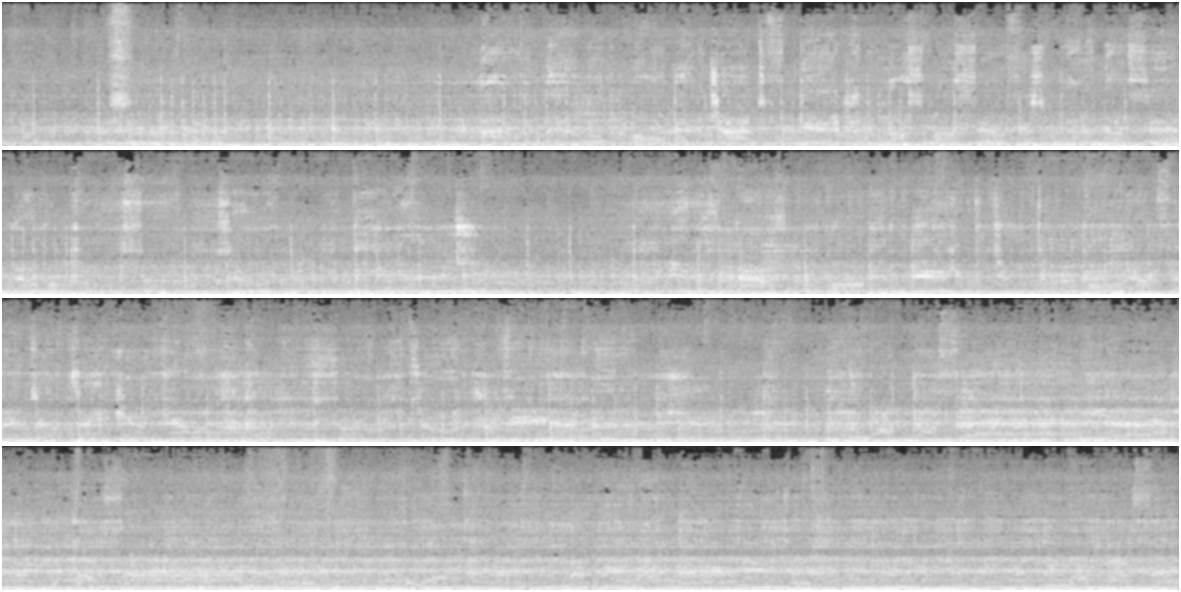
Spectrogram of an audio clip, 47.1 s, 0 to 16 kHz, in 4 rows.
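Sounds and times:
car cabin road rumble: 0:00.0 - 0:47.0
faint voices: 0:00.0 - 0:47.0
music: 0:00.0 - 0:47.0.

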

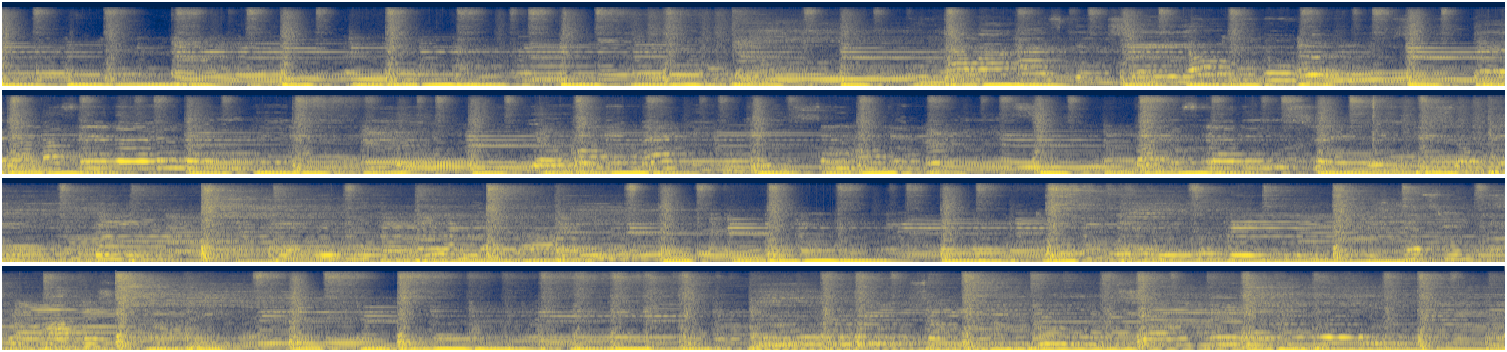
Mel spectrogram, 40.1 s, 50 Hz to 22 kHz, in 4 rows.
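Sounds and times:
bass guitar: 0:00.0 - 0:40.0
electric guitars: 0:00.0 - 0:40.0.

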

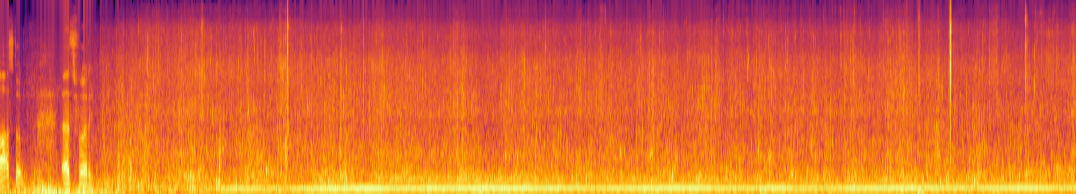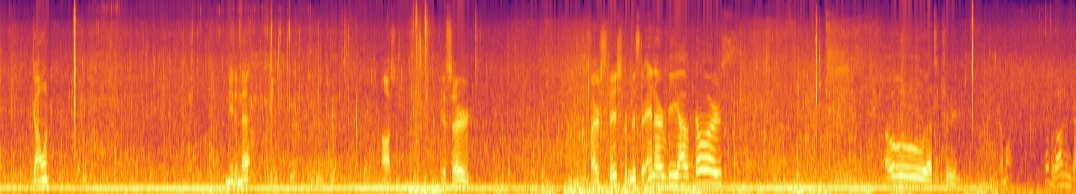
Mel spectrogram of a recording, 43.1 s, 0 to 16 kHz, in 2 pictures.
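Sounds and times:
wind noise: 0:00.0 - 0:04.1, 0:29.6 - 0:30.6, 0:31.3 - 0:39.1
boat motor humming: 0:00.0 - 0:43.0
water: 0:00.0 - 0:43.0
wind buffeting microphone: 0:00.0 - 0:43.0.

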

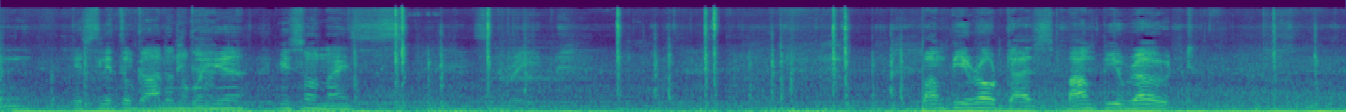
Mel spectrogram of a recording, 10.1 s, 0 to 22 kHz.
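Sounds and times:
rattles and knocks of vehicle body: 0:00.0 - 0:10.0
vehicle engine and road rumble: 0:00.0 - 0:10.0.

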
